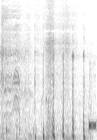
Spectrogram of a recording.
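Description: phone number being dialed

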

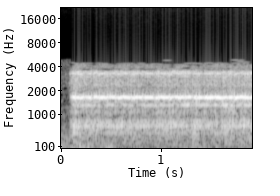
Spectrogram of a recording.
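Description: telephone ringing

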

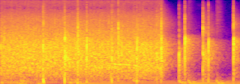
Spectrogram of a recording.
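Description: applause sound effect

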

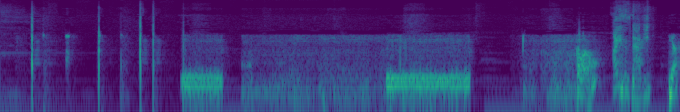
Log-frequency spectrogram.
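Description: telephone call ringing tone

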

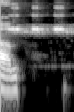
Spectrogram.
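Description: cricket chirping sound effect

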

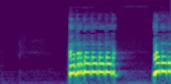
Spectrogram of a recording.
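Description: telephone ringing

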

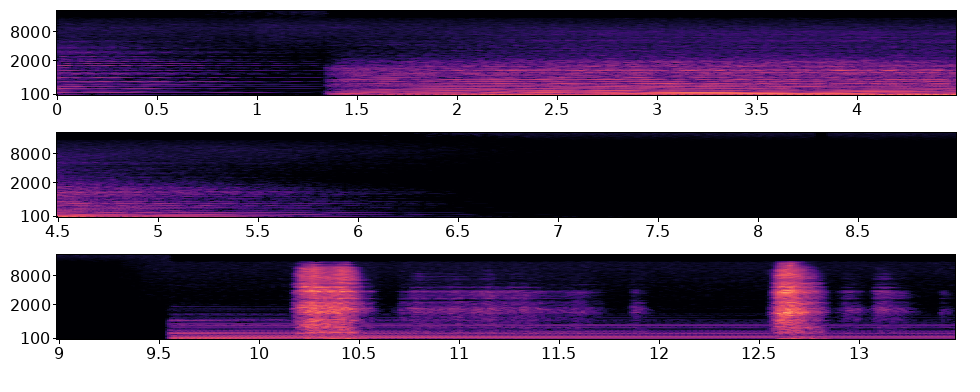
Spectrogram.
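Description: gasping

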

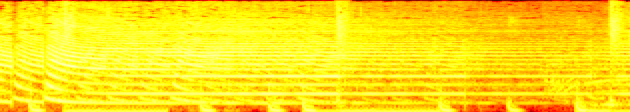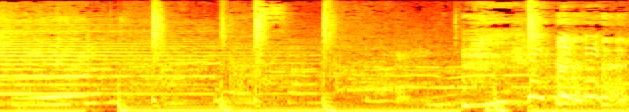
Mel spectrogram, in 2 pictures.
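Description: air horn sound effect

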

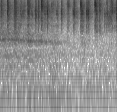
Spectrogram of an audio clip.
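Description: dice rolling

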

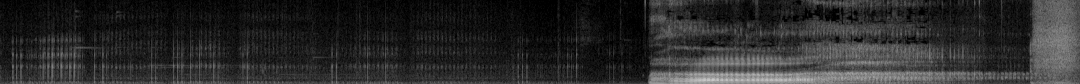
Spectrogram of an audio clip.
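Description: cat purring

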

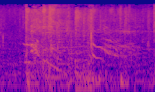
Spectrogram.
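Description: glass breaking

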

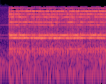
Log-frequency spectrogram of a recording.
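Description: telephone bell ringing

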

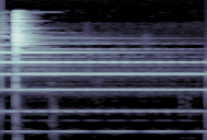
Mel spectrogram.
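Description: bell ringing

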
